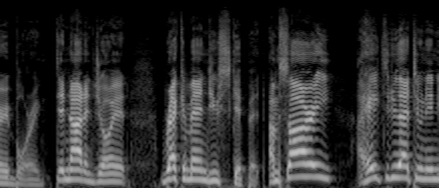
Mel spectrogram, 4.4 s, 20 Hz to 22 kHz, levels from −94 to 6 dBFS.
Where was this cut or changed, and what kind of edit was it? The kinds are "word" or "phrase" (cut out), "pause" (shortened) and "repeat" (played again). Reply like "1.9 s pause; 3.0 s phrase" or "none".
none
